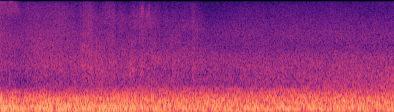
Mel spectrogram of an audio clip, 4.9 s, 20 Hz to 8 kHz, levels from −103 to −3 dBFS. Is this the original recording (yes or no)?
yes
